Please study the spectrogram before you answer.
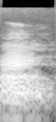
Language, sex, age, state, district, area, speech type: Maithili, female, 30-45, Bihar, Begusarai, rural, spontaneous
